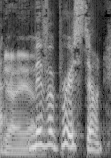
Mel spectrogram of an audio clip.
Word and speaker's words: mifepristone: We have misoprostol and mifepristone. I'm pronouncing both of those wrong, I'm sure. – Mifepristone and misoprostol. – Yeah. Mifepristone.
